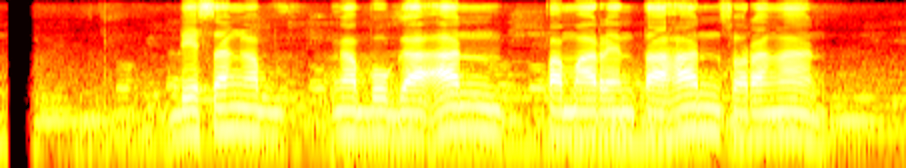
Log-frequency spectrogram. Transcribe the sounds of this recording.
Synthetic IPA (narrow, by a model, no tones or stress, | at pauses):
dɛsaŋaboɡaʔanpamaɾɛnt̪aɦansoɾaŋan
